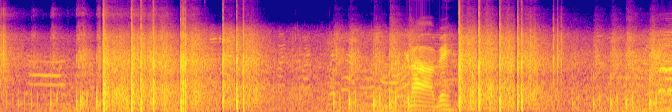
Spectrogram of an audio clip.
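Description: Rapid firecrackers and fireworks crackle and pop in dense bursts at a political grand rally, with excited voices talking and shouting over the noise.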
